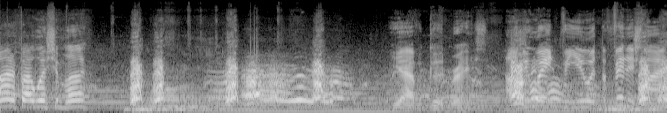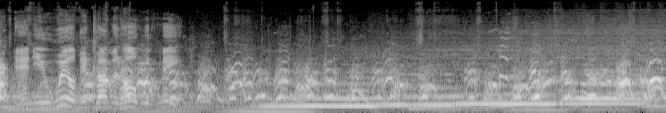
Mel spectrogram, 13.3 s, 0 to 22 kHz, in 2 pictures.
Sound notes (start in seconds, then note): 2.1 Buck barking; 10.1 dogs barking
